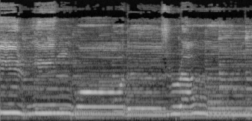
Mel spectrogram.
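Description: Recorded pop-ballad music with guitar playing over a pair of Tannoy Canterbury GR loudspeakers, picked up by a tablet's built-in microphone in the listening room. Smooth melodic lines glide and hold throughout.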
